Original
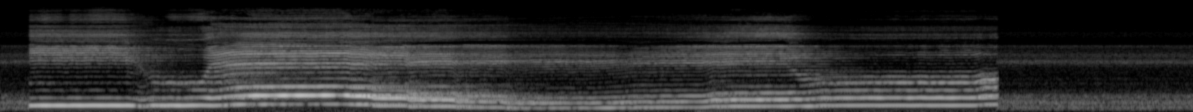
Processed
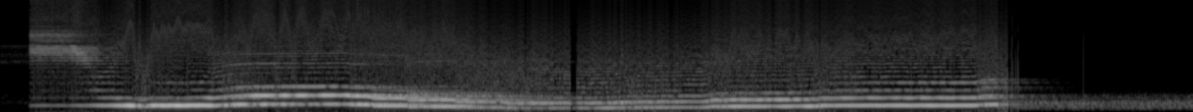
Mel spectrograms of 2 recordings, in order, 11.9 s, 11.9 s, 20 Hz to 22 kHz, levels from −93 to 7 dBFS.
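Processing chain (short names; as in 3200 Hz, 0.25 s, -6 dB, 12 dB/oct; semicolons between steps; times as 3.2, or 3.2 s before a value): band-pass sweep 4800 Hz -> 280 Hz, 0.68–1.3; narrowing echo 0.104 s, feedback 69%, band-pass 770 Hz, level -8 dB; in parallel at -3.5 dB: bit-crush 8-bit; on the sum: gain -1.5 dB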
